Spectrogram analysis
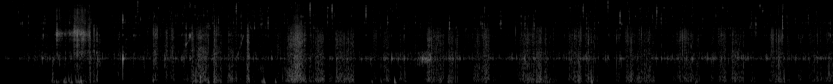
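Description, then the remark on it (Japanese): Crackling fizz of bubbles popping in the ear, a dense continuous sizzle with tiny irregular crackles and soft liquid ticks, steady throughout and fairly quiet. “耳の中すっきりするって。そうでしょう。これだけシュワシュワしてればね。”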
